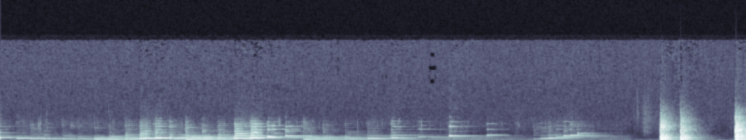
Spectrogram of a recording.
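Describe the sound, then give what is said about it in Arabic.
Knocking on a door: a few loud, sharp raps come at the end, after a long stretch of melodic music. “افتح الباب يا حنيشه انا عارف دي خبطه مين”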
